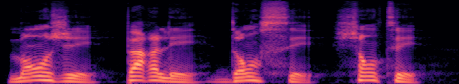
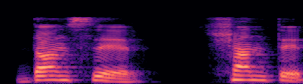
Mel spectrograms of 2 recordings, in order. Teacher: এখানে কিন্তু শেষের আর গুলো কিন্তু উচ্চারণ করা হবে না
